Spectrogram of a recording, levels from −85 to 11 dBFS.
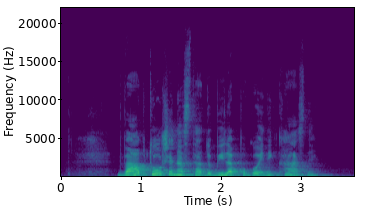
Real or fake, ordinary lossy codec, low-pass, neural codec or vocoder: real; none; 19.8 kHz; none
